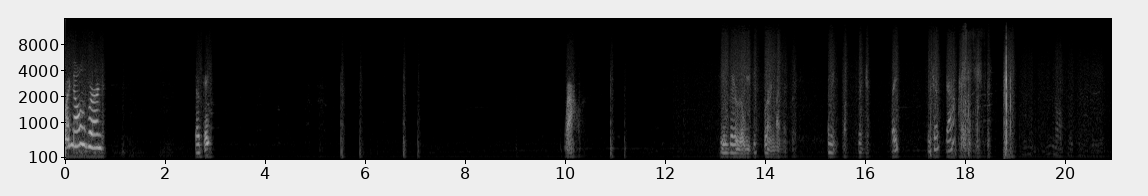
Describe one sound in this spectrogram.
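A young child speaks in short, high bursts close by.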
